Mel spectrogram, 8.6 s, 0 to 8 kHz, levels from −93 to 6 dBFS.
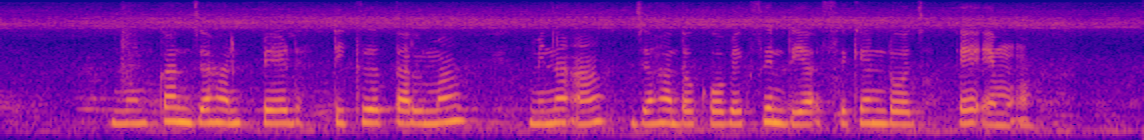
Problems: constant background noise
